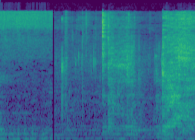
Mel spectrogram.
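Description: Semolina is poured slowly and stirred into boiling water in a pot for tomato upma, producing soft scraping, bubbling and spoon-against-pot clinks at close range, quiet and without speech.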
